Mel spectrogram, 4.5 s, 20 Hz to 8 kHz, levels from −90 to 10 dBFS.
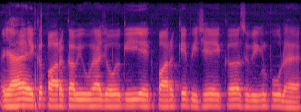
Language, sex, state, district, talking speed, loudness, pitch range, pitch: Hindi, male, Chandigarh, Chandigarh, 200 wpm, -16 LUFS, 125-130 Hz, 125 Hz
